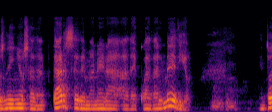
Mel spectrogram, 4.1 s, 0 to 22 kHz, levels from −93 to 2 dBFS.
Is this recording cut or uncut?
uncut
